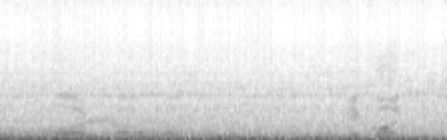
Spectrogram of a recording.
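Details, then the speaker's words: Ural sidecar motorcycle running after refilling the transmission, which had run out of oil and caused a noise: steady, even low drone with no whine or grinding; runs like new. "Bon ben, c'était bien ça le bruit. Il y avait plus d'huile dans la boîte de transmission. Et ça tourne comme elle est à neuf, j'ai du bol."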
